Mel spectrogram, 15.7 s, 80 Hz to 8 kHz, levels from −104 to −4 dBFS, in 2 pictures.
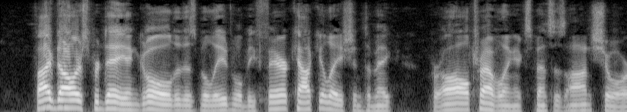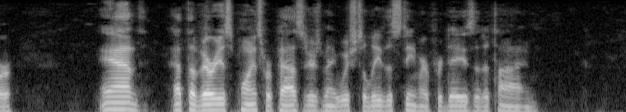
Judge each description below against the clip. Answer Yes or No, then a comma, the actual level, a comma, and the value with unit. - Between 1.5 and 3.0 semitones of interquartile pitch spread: No, average, 3.7 semitones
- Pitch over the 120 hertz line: No, low, 105 Hz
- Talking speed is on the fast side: No, average, 150 wpm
